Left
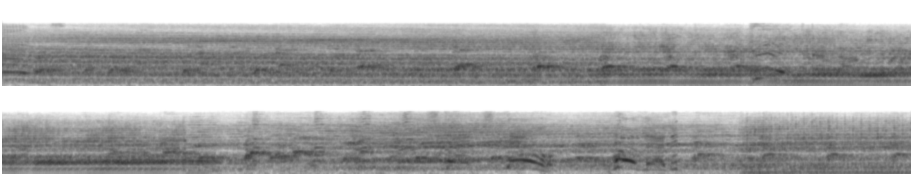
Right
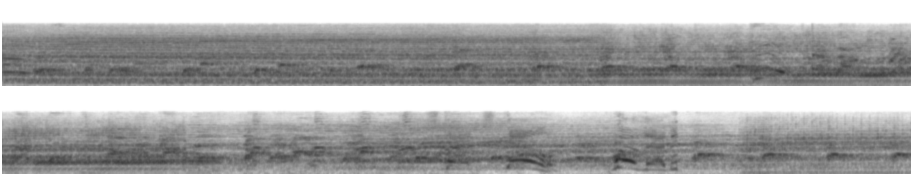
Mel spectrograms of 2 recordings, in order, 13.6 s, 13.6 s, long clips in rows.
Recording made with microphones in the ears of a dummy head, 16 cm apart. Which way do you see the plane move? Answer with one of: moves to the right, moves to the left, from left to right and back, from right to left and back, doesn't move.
moves to the left.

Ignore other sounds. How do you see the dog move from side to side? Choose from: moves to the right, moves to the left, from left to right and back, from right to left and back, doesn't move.
from left to right and back.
